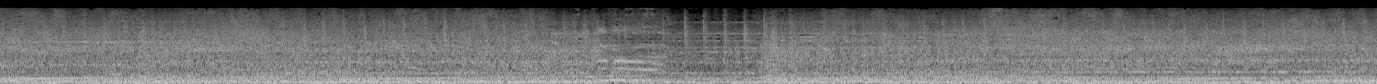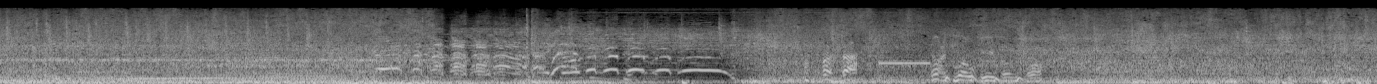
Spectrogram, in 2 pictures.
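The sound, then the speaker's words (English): A truck that ran off the road coming around a corner is yanked out of a ditch after a couple of hits: a loud, heavy engine roars and strains steadily, then revs with rising and falling whines near the end, with faint muffled voices underneath. “He yanked it out of there. Took me a couple hits on her, but she done it.”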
